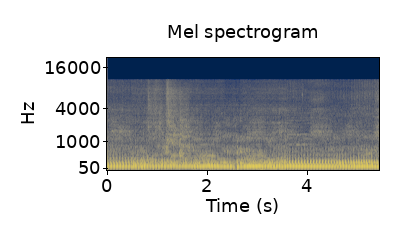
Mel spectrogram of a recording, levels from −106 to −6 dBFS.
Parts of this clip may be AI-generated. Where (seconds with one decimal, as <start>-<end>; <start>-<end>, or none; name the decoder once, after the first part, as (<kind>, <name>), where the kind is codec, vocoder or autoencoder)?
0.5-3.6 (codec, SNAC)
